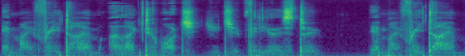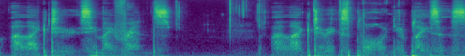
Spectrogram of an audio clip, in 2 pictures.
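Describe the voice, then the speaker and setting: Someone is whispering. The pace is fairly slow. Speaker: English teacher. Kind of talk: whispered English lesson for beginners. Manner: whispered, soft-spoken.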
